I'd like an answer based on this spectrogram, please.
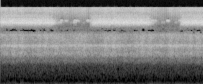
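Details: Crickets and katydids sing on a peaceful summer night: an unbroken high trill forms the backdrop, topped by sizzling, very high buzzes that start and stop in short bursts and brief stutters.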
